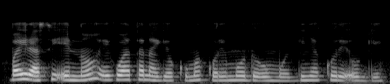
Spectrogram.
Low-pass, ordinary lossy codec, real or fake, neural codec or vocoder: 7.2 kHz; none; real; none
